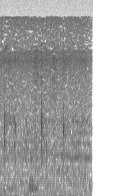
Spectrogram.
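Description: Faint room tone with three light clicks about half a second apart, then the sound cuts off abruptly to silence near the end.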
